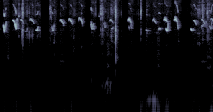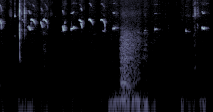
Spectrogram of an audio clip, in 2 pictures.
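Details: Several newly born chicks peep shrilly and rapidly, their bright chirps tumbling over one another, with one brief burst of broad rustling noise midway and soft low thumps in the background.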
